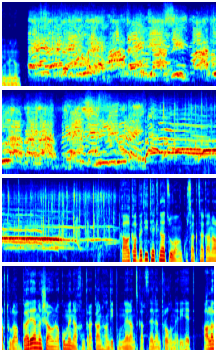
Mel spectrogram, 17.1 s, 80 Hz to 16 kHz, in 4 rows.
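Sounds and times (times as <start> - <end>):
children shouting and cheering: 0.5 - 11.0.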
